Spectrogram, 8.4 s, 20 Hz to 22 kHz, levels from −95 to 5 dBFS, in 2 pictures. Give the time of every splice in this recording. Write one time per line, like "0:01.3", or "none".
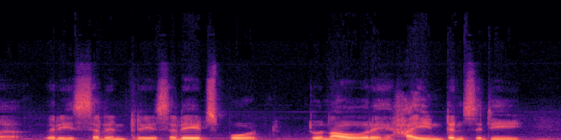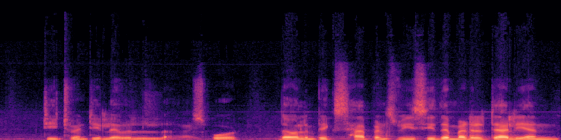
0:06.2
